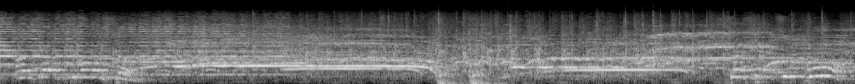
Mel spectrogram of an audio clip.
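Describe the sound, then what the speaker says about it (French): Loud crowd at the grand final of an interschool Miss pageant cheers, whoops and shouts, with voices rising and falling in long sustained calls over a noisy hall. "Ange-Laure Dimanche, mesdames, messieurs, sous vos applaudissements."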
